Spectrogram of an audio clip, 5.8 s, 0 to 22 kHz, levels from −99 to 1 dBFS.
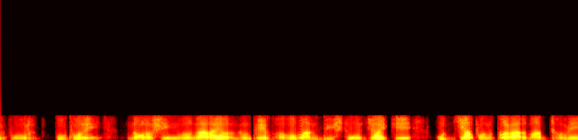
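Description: Speex codec damage runs throughout this speech clip, heavy enough that the voice sounds hoarse, noisy and close to robotic, which fits a very low bitrate of roughly 2 kbps starving the excitation. The band is narrow, about 250 Hz to 3.6 kHz, with nothing above 3.8 kHz.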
